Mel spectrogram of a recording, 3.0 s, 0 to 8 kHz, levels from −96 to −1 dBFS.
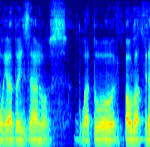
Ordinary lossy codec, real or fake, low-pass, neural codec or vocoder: none; fake; none; codec, 16 kHz, 4.8 kbps, FACodec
